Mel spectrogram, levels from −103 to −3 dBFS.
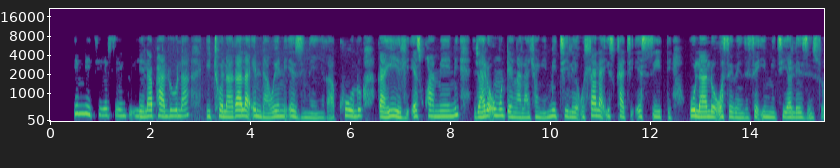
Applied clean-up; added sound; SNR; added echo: none; none; none; none.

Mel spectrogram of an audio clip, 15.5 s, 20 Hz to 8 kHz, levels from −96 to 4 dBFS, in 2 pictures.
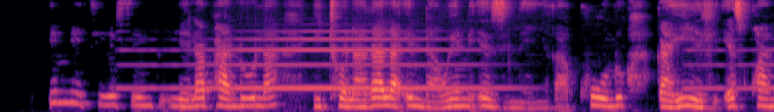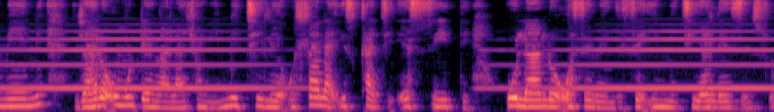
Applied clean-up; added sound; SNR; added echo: none; Wind instrument, woodwind instrument; 9 dB; reverberation time 0.2 s.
